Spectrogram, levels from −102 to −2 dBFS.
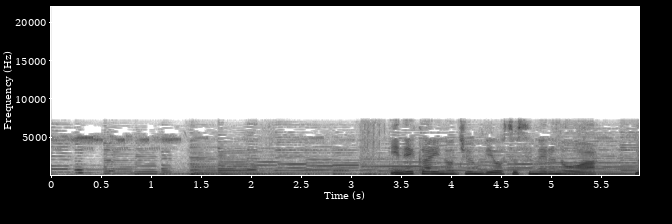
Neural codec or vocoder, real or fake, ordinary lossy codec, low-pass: none; real; none; 7.2 kHz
